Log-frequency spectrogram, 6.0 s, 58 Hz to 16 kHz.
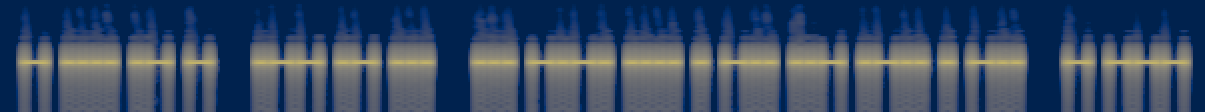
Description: Morse code, heard as a keyed tone, about 34 wpm, 700 Hz. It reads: THAT WAS SCHEDULED TO
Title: A Sound Of Thunder 35wpm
